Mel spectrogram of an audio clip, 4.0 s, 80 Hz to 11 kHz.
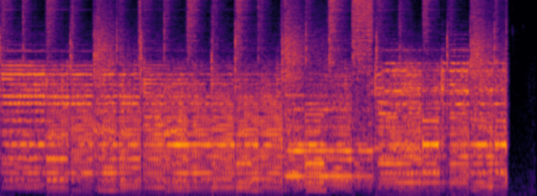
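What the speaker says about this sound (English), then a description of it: "if we press play and we listen to the track filtered" A full music track plays through a Pro EQ high-pass filter set around 1.4 kHz in Studio One, sounding thin and bright with the low end removed. It runs steadily and loud for nearly four seconds, then cuts off abruptly.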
